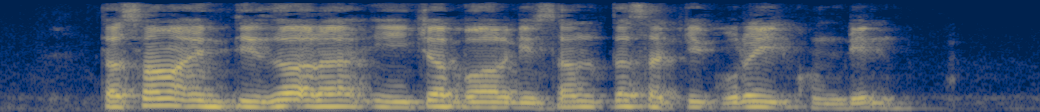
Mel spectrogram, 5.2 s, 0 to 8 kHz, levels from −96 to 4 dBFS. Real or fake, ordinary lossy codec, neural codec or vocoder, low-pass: fake; MP3, 48 kbps; codec, 16 kHz, 4 kbps, FunCodec, trained on Chinese and English, 50 frames a second; 7.2 kHz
